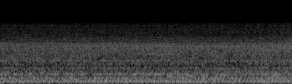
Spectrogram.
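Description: A petrol car engine idles with a steady, even hum and no misses, surges or hissing spikes.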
